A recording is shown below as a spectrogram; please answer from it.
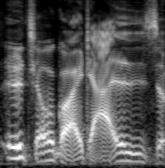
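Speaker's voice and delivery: low slow mock voice. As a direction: drop into a low, slow murmur. Repeats line in a low voice.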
